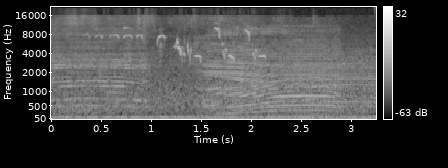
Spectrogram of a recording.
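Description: Cattle moo in the Farming Simulator video game on a British farm map: one drawn-out, wavering moo rises and falls alone over a steady low ambient drone, with a few higher squeaky tones just before it.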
